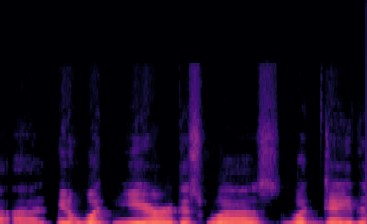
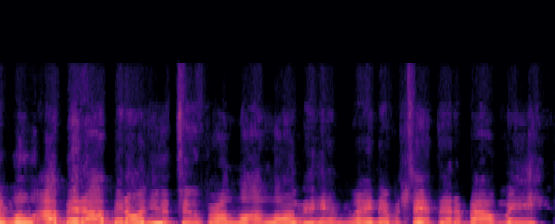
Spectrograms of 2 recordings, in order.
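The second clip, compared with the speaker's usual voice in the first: higher and louder, jokingly offended; mock indignant outburst; 9 semitones higher, 6 dB louder than usual. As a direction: protest to your wife that you were on YouTube longer, loudly. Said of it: "I said".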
